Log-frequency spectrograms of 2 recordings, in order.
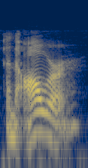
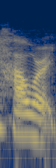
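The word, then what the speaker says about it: hour: untuk Hai anak orange Our ya walaupun Ours diawali dengan huruf E atau ha tetapi dibacanya our bukan hower jadi pakainya and our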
